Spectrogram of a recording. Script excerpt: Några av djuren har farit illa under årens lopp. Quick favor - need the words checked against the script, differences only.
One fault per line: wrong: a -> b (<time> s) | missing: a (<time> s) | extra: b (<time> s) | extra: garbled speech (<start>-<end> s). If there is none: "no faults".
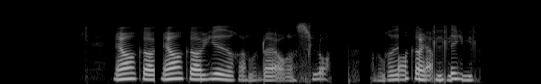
extra: några (1.6 s)
missing: har farit illa (2.5 s)
extra: garbled speech (3.6-4.8 s)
